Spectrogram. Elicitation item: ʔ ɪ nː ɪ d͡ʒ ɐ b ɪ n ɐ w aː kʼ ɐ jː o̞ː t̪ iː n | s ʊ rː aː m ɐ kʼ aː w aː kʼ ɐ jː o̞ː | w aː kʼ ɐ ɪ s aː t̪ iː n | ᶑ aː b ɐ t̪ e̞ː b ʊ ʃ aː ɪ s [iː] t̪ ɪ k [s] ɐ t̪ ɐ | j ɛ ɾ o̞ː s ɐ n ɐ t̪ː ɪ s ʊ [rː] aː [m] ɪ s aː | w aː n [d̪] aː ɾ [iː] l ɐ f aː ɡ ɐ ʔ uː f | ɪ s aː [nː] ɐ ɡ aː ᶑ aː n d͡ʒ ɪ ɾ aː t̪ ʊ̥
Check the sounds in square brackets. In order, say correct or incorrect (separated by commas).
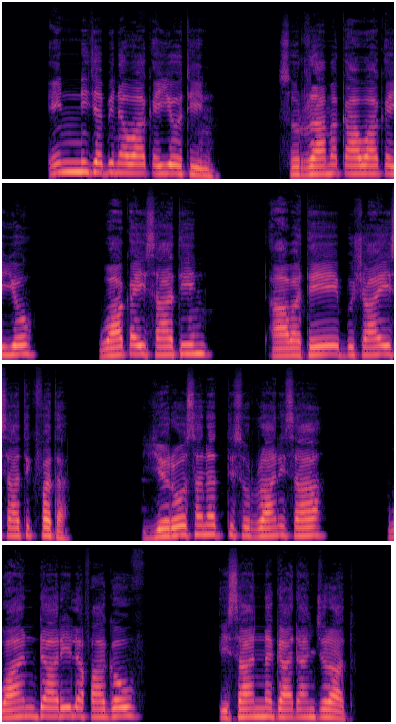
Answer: incorrect, incorrect, correct, incorrect, correct, correct, correct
